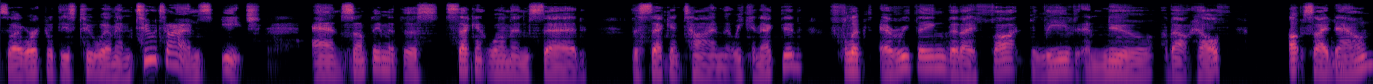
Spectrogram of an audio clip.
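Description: In a quiet background with dry sound and no echo, a man of medium pitch speaks at a moderate pace with ordinary pitch variation. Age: 50s. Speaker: author and filmmaker; interview guest. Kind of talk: interview. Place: home room. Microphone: video call.

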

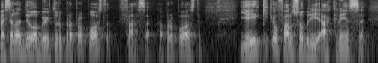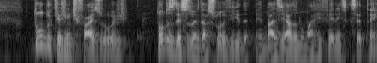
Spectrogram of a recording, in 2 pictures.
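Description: A man at a medium pitch and fairly quick pace, with vocal fry and very wide pitch swings. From Brazil, Mato Grosso interior. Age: 30s. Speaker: entrepreneur and business mentor; podcast guest. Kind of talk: business podcast interview. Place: studio. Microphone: studio mic.

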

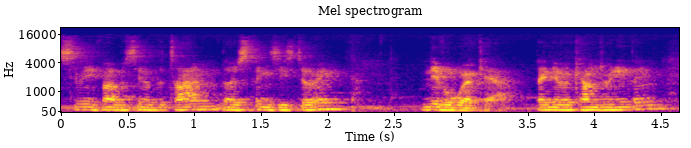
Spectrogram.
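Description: With faint music in the background and audible room echo, a man is speaking. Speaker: music journalist. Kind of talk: interview answer. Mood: relaxed, reflective. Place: home room.

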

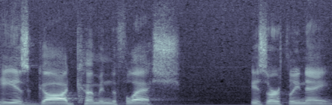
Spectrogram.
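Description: An American-accented male voice. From Missouri, US Midwest. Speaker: pastor. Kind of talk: sermon. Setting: church. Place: church.

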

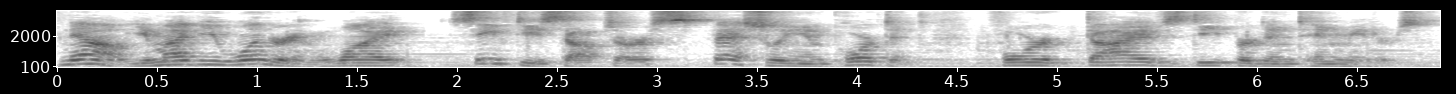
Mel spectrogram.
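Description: A man speaks at a moderate pace. The room echo is audible, with faint music in the background. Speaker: diving instructor. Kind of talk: tutorial. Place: studio.

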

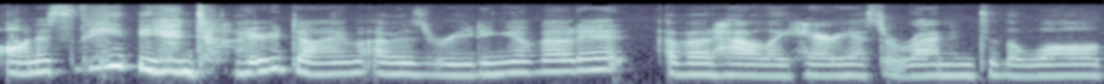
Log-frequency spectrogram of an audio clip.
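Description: This woman talks at a moderate pace, her pitch medium with ordinary variation. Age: 20s. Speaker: booktuber / video blogger. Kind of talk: casual vlog talking to camera. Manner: animated. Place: home room. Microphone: phone near.

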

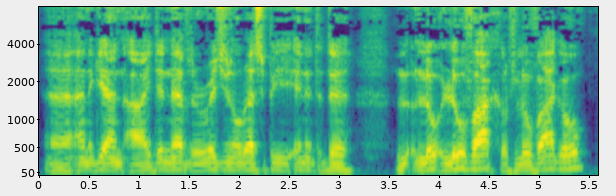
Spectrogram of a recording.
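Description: With a Dutch accent, a man speaks at a fairly low pitch with fairly even intonation. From Netherlands. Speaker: cooking vlogger. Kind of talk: cooking tutorial vlog. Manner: casual, chatty. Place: kitchen. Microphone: phone near.

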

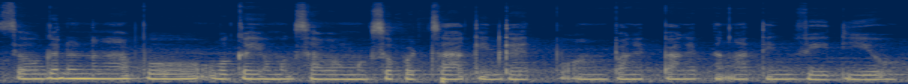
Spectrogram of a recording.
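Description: There is audible room echo and noticeable background noise as a woman speaks at a moderate pace with hardly any pauses. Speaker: vlogger, domestic worker abroad. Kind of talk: casual vlog voice-over. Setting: recorded in a bathroom. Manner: hushed, hiding from employer.

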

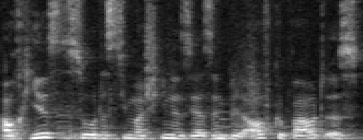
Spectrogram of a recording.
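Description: The voice shows ordinary pitch variation while faint music plays in the background. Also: man. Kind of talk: tutorial. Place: workshop.

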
